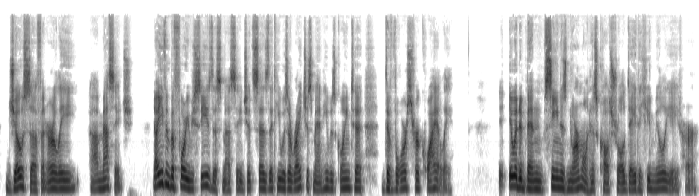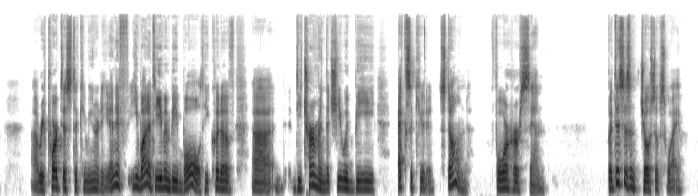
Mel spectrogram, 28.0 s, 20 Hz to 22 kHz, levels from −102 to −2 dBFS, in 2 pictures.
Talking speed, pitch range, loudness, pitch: 155 wpm, 120-145 Hz, -22 LUFS, 130 Hz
